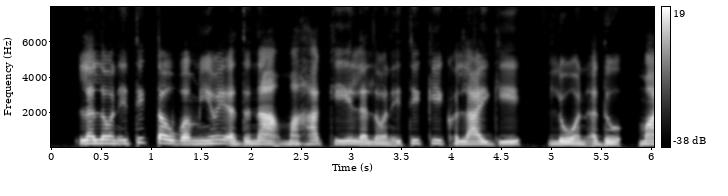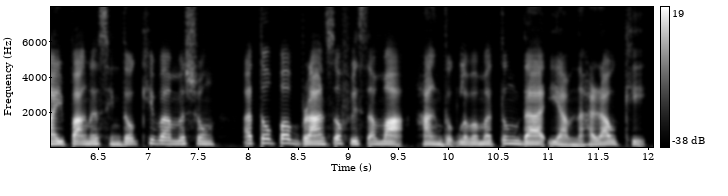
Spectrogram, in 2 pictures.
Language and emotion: Manipuri, happy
